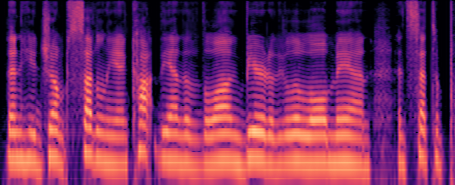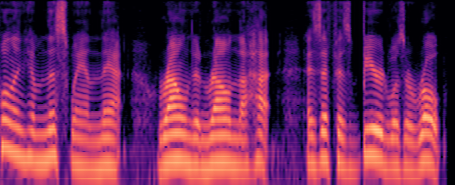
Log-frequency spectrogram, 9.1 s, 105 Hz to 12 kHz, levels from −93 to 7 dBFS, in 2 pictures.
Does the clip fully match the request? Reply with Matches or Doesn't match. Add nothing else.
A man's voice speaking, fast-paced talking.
Doesn't match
